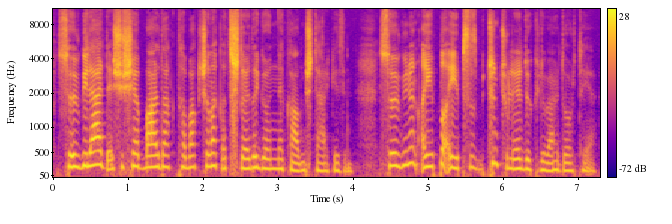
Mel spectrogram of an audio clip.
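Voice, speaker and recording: A woman narrating a novel in a steady, measured reading voice. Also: mid-range voice, no echo. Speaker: audiobook narrator. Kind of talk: storybook narration.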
